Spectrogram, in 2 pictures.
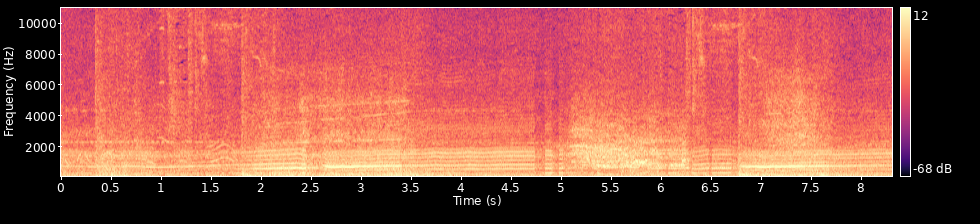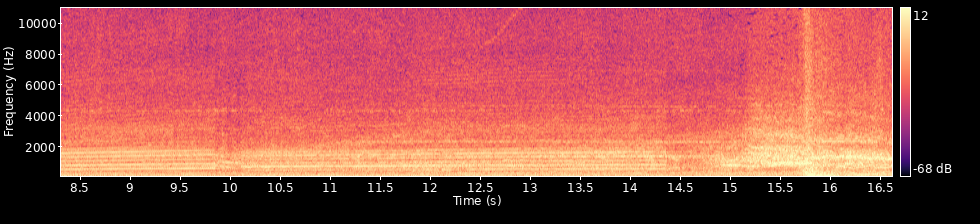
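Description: A car engine revs high and climbs through the gears.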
